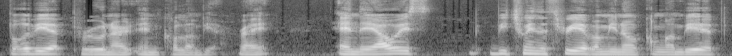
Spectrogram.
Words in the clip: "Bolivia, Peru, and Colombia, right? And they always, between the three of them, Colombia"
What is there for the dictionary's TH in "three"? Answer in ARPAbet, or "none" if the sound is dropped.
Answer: TH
